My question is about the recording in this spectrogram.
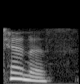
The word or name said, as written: tennis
